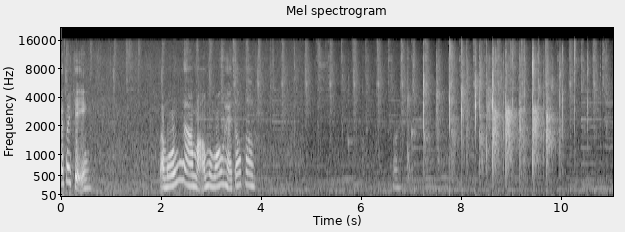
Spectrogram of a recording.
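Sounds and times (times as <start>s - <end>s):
soft background music: 0.0s - 11.0s
people clapping: 6.9s - 11.0s.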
